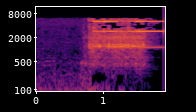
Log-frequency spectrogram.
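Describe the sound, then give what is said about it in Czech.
A telephone bell rings out loud, a sustained bright trill starting partway in after low background rumble, then cutting off just before the end. “Telefon će nam biti veza sa studentima, đacima i profesorima koji su se okupili u botaničkoj bašti kako bi obeležili dan nauke”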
